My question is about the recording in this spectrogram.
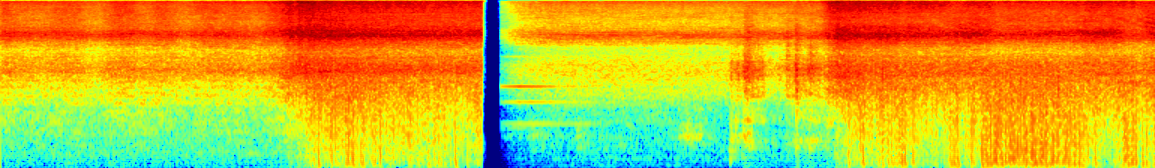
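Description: Pressure cooker whistling, letting off steam as a loud, steady hiss. The hiss swells about two seconds in and breaks off suddenly a little after three seconds. It stays quieter for about two seconds, then comes back loud.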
